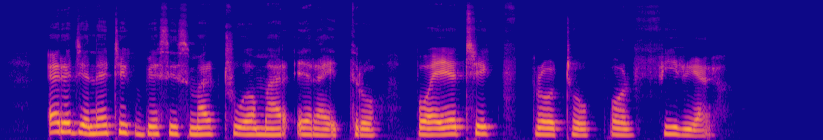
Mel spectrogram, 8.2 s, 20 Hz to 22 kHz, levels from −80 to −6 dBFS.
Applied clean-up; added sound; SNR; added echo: neural mask model DeepFilterNet 3.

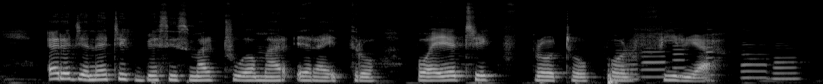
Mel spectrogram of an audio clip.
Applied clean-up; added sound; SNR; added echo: classical method log-MMSE.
